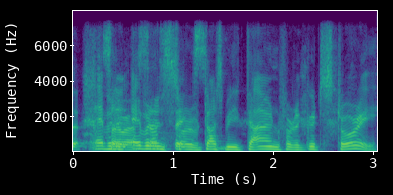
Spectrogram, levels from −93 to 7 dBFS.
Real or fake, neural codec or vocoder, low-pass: real; none; 7.2 kHz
